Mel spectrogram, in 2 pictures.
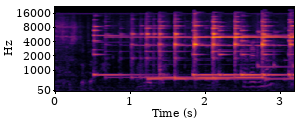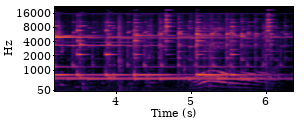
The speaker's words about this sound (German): Etwa mit einem Regenspiel mit Klangstäben und Klöppeln, das dann in einen Kanon mündet. Können wir mal ausprobieren, wie unser Gewitterregen klingt mit den lauten Schlägeln? Oh, bereit?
